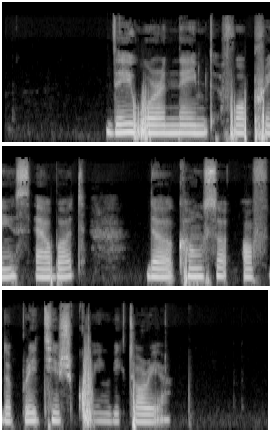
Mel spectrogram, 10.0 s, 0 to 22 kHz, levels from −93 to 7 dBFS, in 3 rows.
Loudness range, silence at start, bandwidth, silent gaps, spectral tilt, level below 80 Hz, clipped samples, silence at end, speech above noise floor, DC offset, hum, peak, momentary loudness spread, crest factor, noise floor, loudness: 3 LU; 1.3 s; 16 kHz; none; -4.5 dB/octave; -42 dBFS; under 0.1%; 1.25 s; 52 dB; under 0.1%; none; -2 dBFS; 11 LU; 18 dB; -70 dBFS; -17 LUFS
